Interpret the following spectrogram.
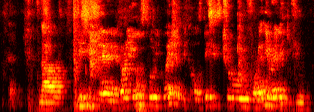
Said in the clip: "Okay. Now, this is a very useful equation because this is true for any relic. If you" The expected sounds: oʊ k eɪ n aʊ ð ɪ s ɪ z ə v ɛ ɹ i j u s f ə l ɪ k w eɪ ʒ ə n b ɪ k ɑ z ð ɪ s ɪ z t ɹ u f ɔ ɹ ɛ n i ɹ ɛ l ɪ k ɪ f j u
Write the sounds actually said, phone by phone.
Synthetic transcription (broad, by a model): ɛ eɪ n aʊ ð ɪ s ɪ z ə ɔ l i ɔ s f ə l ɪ k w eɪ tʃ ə n b ɪ k ɑ z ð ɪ s ɪ z t ɹ u f ɔ ɹ ɛ n i ɹ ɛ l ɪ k ɪ f j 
